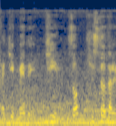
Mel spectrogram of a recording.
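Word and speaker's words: Medellín: J in which we when we have two L's together, we pronounce it as G. It happens with pojo. It's not pojo. It happens also with medin. So it's not medalene.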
